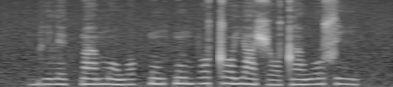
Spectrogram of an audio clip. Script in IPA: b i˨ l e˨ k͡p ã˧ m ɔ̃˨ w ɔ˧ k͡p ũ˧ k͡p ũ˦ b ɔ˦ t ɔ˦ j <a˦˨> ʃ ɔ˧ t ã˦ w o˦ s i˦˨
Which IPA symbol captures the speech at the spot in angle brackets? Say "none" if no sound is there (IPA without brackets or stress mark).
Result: a˦˨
